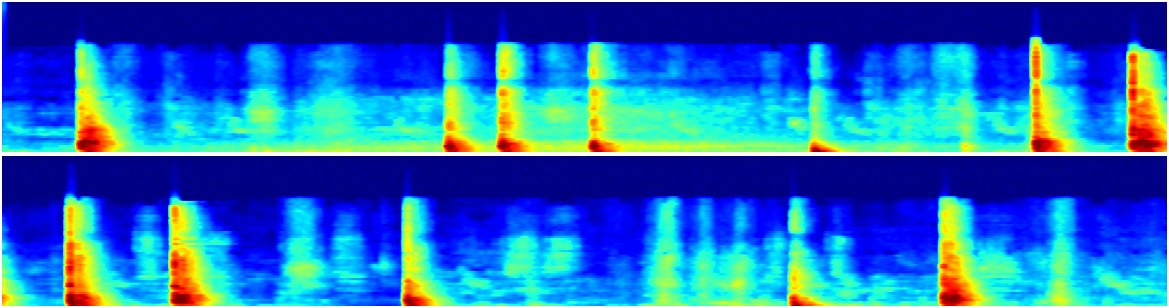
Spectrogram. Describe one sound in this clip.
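A hammer knocks sharply on wood, in uneven blows.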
